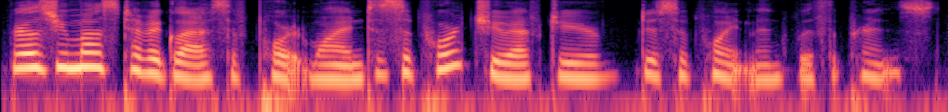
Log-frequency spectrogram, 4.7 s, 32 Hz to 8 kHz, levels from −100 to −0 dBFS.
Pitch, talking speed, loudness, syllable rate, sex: 205 Hz, 230 wpm, -20 LUFS, 5.5 syllables/s, female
